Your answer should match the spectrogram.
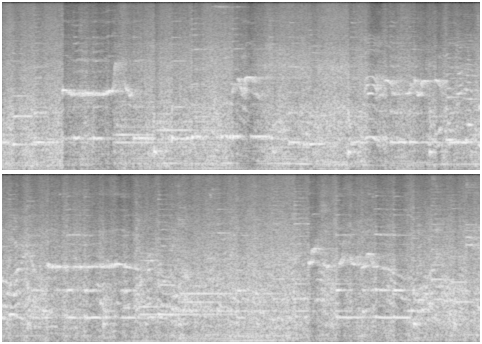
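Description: Chinese bamboo flute (dizi) playing a slow melody of long held high notes, with a pipa and a woman's voice beneath it.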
